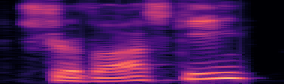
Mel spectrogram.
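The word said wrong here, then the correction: Strahovski: who is Strahowski. – Strahowski.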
